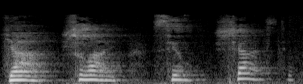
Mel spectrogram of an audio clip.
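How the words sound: It is said with strong emotion. This does not bring victory over fate. "первый тип – это эмоциональный звук"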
